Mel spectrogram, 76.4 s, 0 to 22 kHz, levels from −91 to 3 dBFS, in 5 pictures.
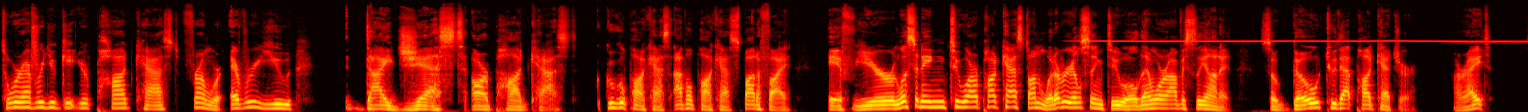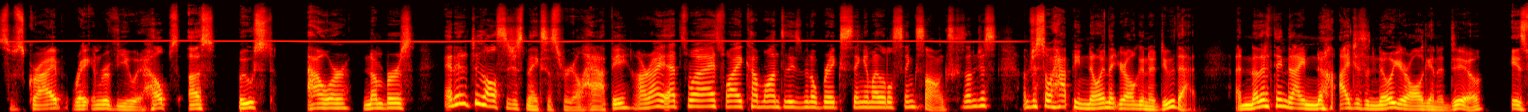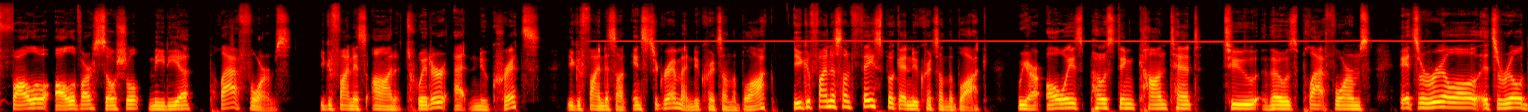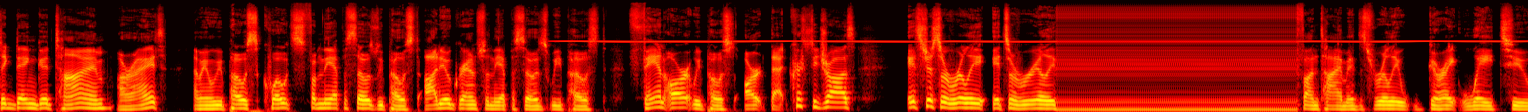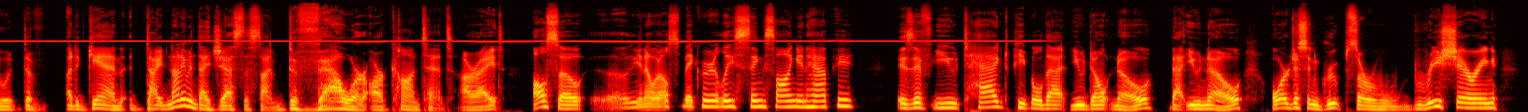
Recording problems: high-pitched whine; noticeable; from 11 to 26 s, from 36 to 45 s and from 51 s to 1:12; 5 kHz, 20 dB below the speech
audio freezing; at 56 s for 2.5 s

